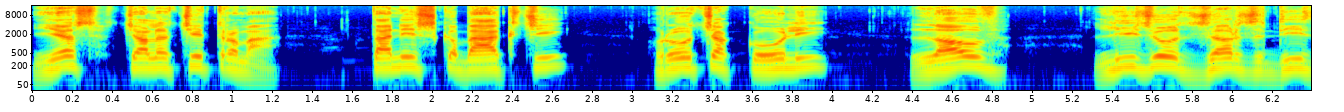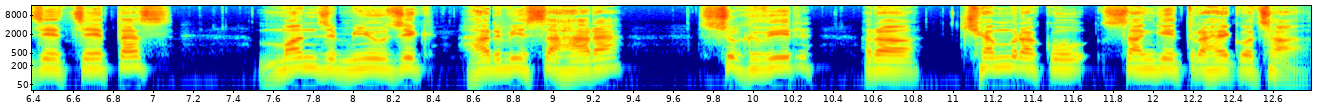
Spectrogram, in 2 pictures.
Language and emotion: Nepali, neutral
